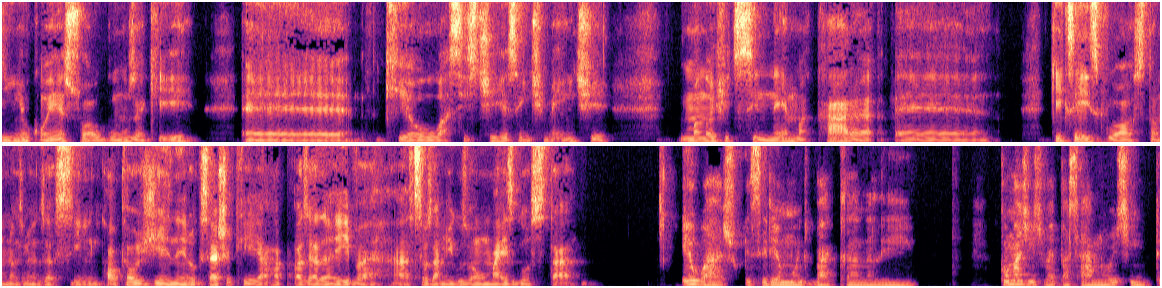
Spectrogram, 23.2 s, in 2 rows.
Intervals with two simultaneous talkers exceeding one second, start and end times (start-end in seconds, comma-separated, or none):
none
